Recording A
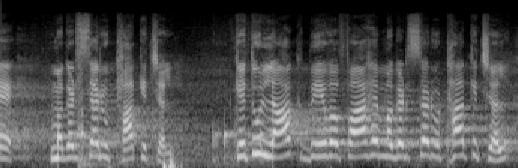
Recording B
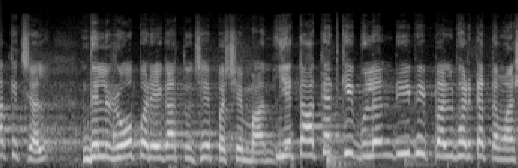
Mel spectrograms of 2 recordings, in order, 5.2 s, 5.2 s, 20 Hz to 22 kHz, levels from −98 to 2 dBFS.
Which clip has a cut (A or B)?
B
